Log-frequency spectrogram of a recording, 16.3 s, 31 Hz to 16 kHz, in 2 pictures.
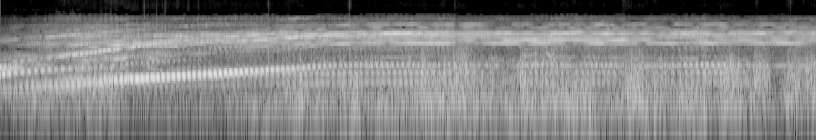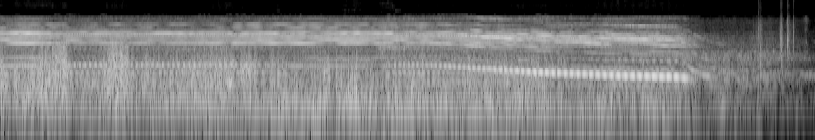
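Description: Ola S1 Pro electric scooter accelerating hard in Hyper mode: a whine climbs in pitch with speed for about three seconds, holds steady while cruising, then falls away as the scooter slows to a stop near the end. Rough road and wind rumble with a few knocks from the track runs underneath.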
